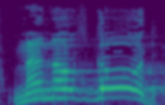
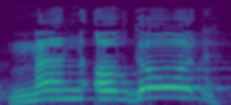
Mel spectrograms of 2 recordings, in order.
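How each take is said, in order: First: High called-out "Man of God" from far off; distant calling voice. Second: Slow, drawn-out high call of "God"; calling, closer. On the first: Stranger calling the preacher across the airport, high and far off. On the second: Stranger calling nearer through the airport, slow and high. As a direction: call it slowly, a little nearer. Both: Retold or imitated. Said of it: "the voice gets a little closer".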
